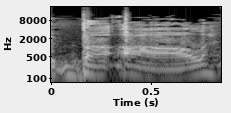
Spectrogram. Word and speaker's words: Baal: The god of that land was named Baal, or you might hear it pronounced Baal, B-A-A-L, a god other than the god of Israel.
